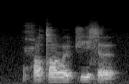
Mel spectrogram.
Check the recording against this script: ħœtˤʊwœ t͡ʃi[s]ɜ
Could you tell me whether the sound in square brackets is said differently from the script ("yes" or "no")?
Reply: no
